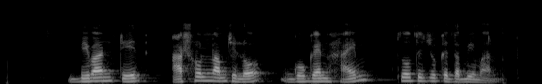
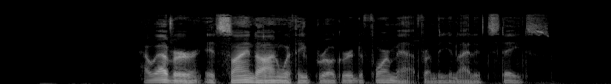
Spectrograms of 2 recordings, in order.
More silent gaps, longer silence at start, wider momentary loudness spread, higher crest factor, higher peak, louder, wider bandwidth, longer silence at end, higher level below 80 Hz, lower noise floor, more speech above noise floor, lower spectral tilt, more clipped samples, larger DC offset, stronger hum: neither; second, 0.7 s vs 1.45 s; second, 10 LU vs 16 LU; about the same, 20 dB vs 20 dB; about the same, -14 dBFS vs -12 dBFS; about the same, -33 LUFS vs -31 LUFS; second, 7.4 kHz vs 11.5 kHz; second, 0.45 s vs 0.65 s; second, -70 dBFS vs -46 dBFS; about the same, -73 dBFS vs -75 dBFS; second, 40 dB vs 44 dB; first, -7.5 dB/octave vs -3.5 dB/octave; neither; neither; neither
